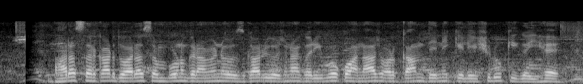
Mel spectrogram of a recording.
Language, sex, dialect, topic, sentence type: Hindi, male, Hindustani Malvi Khadi Boli, banking, statement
